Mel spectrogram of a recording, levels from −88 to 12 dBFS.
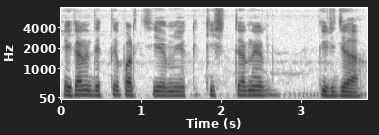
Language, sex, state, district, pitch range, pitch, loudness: Bengali, male, Assam, Hailakandi, 135-150 Hz, 145 Hz, -19 LUFS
